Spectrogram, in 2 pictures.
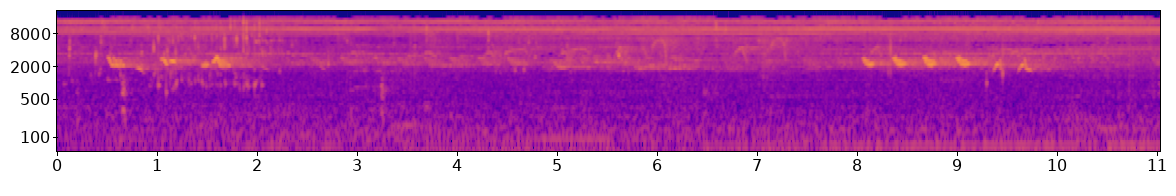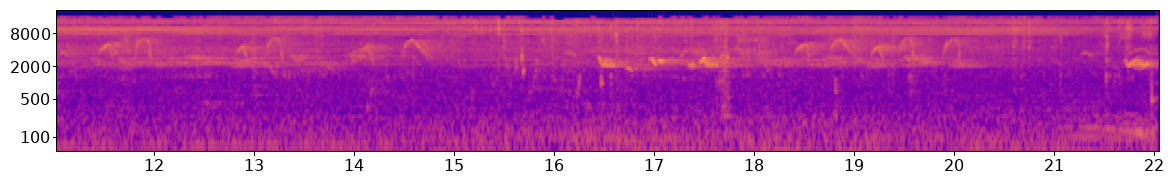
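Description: Outdoor birdsong: short runs of quick, high chirps come every few seconds, over a steady low background noise.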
